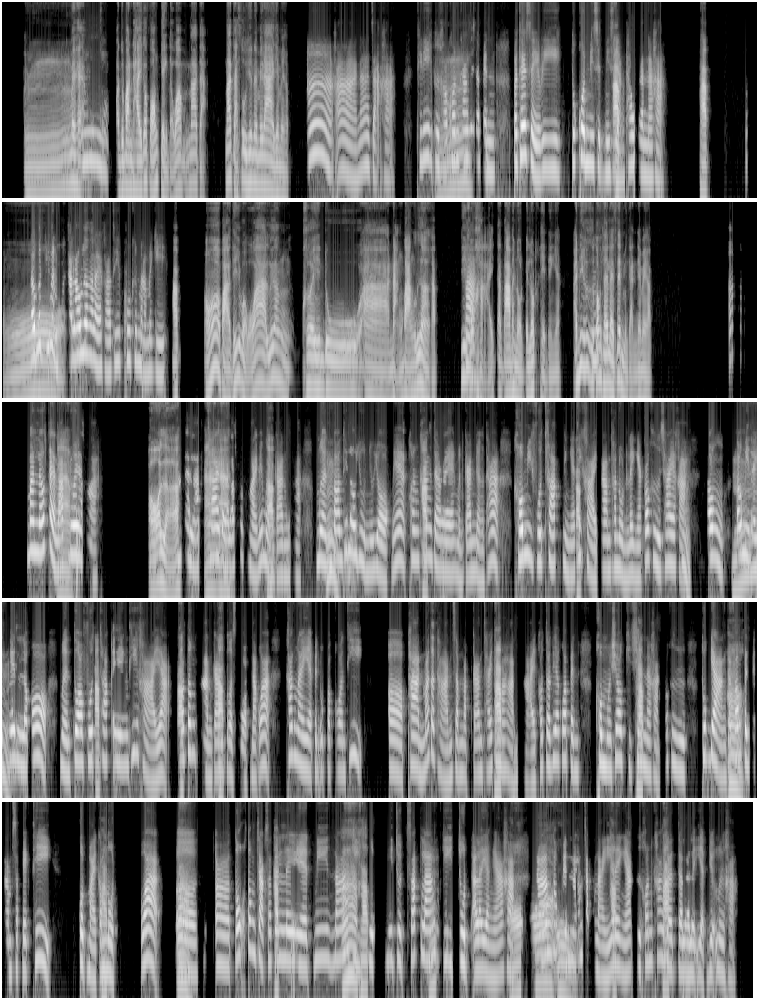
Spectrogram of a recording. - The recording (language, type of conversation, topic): Thai, unstructured, คุณคิดว่าการกินข้าวกับเพื่อนหรือคนในครอบครัวช่วยเพิ่มความสุขได้ไหม?
- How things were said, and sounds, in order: drawn out: "อืม"; other background noise; distorted speech; drawn out: "โอ้"; tapping; in English: "license"; in English: "food truck"; in English: "license"; in English: "food truck"; in English: "commercial kitchen"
